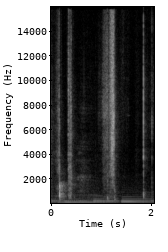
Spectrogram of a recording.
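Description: A knife cutting through a raw winter squash on a wooden tabletop: a few short, sharp knocks and clicks as the blade works through the hard flesh, with soft music underneath.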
